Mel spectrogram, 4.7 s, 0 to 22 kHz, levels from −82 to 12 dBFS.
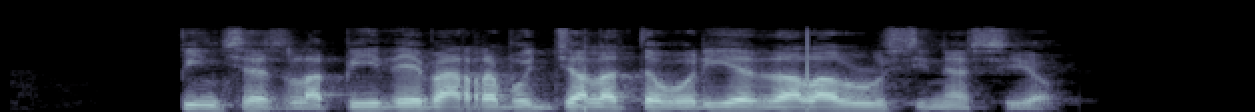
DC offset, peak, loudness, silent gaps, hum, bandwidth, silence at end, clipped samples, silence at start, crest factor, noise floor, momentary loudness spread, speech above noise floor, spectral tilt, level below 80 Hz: under 0.1%; -2 dBFS; -17 LUFS; none; none; 8 kHz; 0.75 s; under 0.1%; 0.7 s; 16 dB; under -90 dBFS; 12 LU; over 74 dB; -5.5 dB/octave; -58 dBFS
